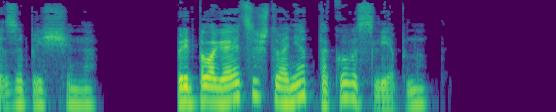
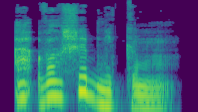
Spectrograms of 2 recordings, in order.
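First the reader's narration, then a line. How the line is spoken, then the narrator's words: Sweet, smiling retort. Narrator (Russian): улыбнувшись, сладким голосом парировала Канина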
